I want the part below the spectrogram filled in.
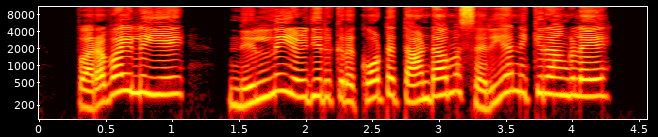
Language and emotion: Tamil, surprised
